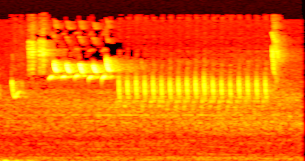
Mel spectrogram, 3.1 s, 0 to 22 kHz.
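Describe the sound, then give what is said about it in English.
A nightingale sings near oak trees in the Tiergarten, Berlin, about 50 meters from the presidential palace, moving from a high whistle through a few bright separate notes into a long, rapid, steady trill, over a low, constant background rumble. “This is one of the favorite places that nightingales stay for the 6 weeks or so that they're here.”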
